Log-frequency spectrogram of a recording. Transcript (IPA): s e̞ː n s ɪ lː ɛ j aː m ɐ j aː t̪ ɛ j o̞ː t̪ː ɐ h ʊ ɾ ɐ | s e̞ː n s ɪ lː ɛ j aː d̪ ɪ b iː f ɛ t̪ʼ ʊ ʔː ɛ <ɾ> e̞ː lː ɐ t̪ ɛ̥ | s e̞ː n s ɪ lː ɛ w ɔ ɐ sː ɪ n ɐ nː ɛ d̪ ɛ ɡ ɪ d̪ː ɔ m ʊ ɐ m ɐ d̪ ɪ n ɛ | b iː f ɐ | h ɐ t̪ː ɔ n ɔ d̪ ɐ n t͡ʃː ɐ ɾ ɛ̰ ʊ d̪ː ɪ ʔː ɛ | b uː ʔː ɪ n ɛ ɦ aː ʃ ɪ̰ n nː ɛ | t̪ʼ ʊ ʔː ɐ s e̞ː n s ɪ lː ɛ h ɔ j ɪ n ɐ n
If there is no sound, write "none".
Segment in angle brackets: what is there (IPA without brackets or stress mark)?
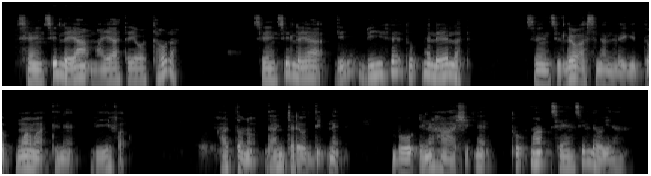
l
